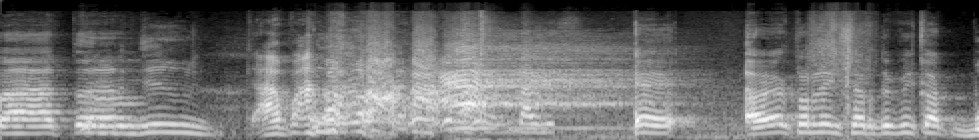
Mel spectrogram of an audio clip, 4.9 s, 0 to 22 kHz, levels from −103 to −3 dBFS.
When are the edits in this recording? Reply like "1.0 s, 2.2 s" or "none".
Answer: 2.7 s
